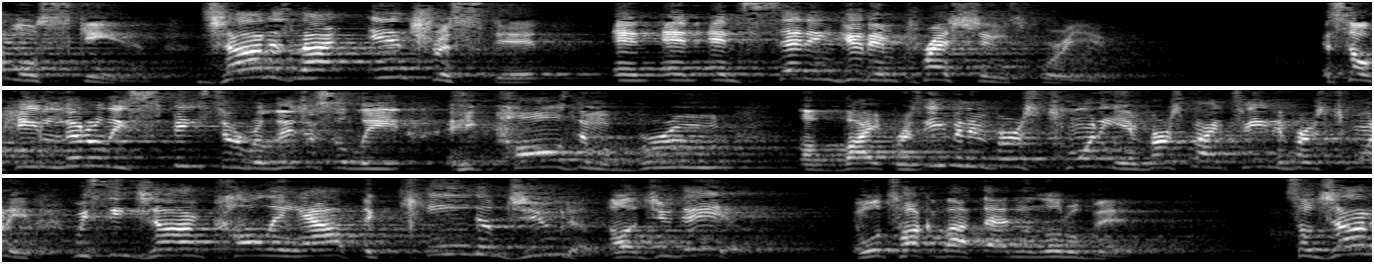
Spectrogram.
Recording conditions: large echoing room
